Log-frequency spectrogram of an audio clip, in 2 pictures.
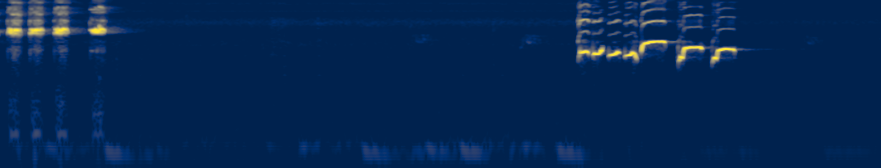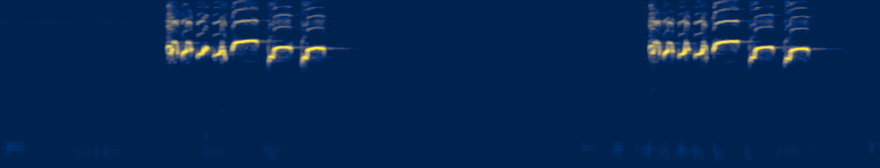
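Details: Orange-headed thrush, a recording meant to prompt sluggish caged birds into song: brief bursts of sharp, twisting whistled notes repeat about every three seconds, separated by silence. A few soft, low sounds come early on.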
